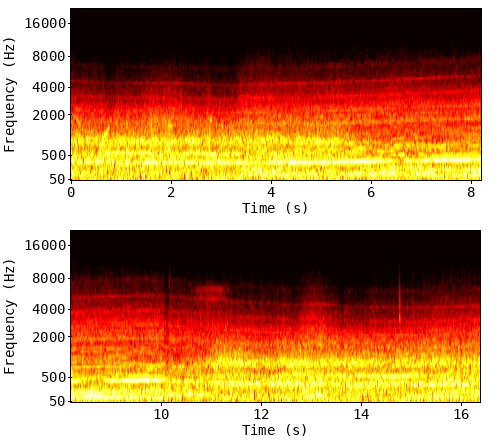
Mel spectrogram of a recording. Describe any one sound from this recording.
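A race car engine roars steadily, its pitch rising and falling with the gears.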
